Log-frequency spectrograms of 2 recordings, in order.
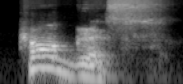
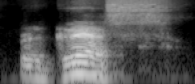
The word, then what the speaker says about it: progress: example you see progress when you use this word in a sentence you have to give stress on the first syllable if it is used as a noun so but if the same word is used as verb it is progress you have to progress a lot in your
